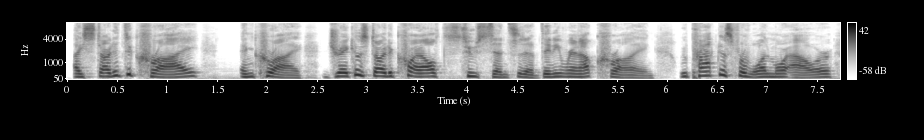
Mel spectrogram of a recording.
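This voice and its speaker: A woman's voice: lowish voice, expressive, a little slow, darkish tone, dry recording. A woman streamer reading fan fiction dramatically, breaking in with wry joking asides. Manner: theatrical, self-interrupting, wry commentary. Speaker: streamer, host. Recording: dry close sound with music behind. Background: background music.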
